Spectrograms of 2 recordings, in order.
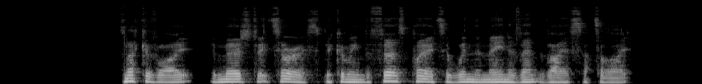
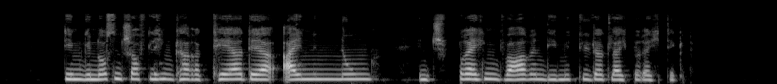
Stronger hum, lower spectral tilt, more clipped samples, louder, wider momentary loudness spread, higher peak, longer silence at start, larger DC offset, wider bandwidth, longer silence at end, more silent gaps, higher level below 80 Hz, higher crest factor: neither; first, -7.5 dB/octave vs -5 dB/octave; neither; second, -25 LUFS vs -22 LUFS; about the same, 8 LU vs 10 LU; second, -8 dBFS vs -4 dBFS; first, 1.2 s vs 0.65 s; neither; first, 15.5 kHz vs 11.5 kHz; second, 0.75 s vs 1 s; first, 2.03-2.09 s vs none; first, -62 dBFS vs -68 dBFS; about the same, 18 dB vs 18 dB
